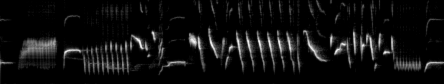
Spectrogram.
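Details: Canary training song for young canaries to learn from: a held whistle, a quick buzzy trill, then dense rapid chirps and sweeps in varied phrases.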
